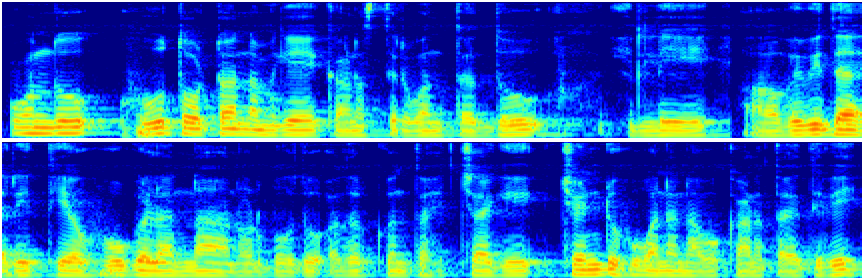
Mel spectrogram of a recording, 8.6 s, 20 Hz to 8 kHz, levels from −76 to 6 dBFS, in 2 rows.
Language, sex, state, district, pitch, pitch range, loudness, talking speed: Kannada, male, Karnataka, Dakshina Kannada, 95 Hz, 90-105 Hz, -20 LUFS, 110 wpm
